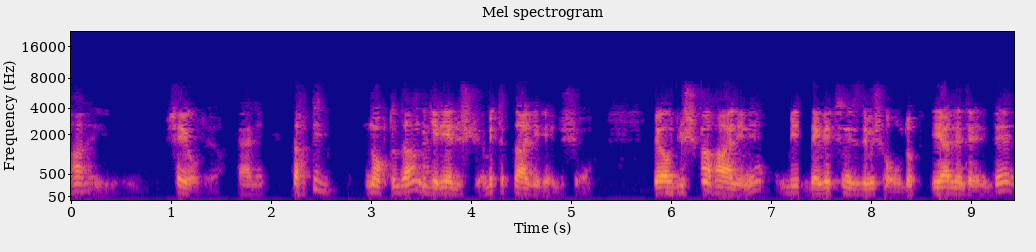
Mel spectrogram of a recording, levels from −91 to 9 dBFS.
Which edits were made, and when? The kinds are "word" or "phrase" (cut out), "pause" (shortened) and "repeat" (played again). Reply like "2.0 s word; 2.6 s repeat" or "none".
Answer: 3.5 s word; 6.1 s word; 7.3 s word; 8.5 s word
